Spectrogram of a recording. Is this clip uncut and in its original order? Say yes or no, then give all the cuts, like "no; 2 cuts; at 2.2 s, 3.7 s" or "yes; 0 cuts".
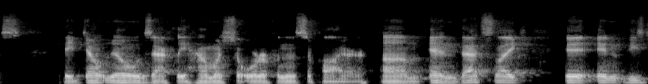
no; 1 cut; at 3.7 s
